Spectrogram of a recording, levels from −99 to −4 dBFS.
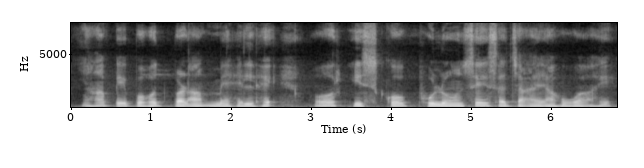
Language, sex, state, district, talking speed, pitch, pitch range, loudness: Hindi, male, Bihar, Patna, 115 wpm, 125 Hz, 120-135 Hz, -19 LUFS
